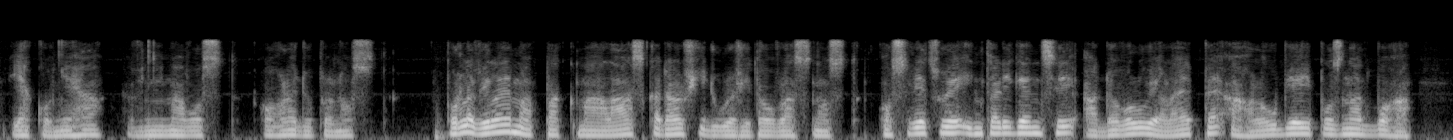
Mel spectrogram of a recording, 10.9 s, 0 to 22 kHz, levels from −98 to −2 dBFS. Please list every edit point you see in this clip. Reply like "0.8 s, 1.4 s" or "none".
3.2 s, 6.5 s

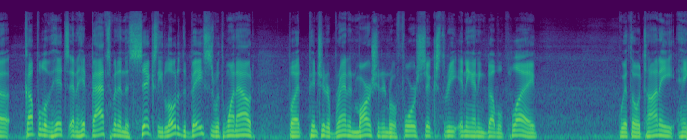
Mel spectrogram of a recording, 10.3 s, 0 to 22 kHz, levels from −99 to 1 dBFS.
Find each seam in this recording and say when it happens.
none

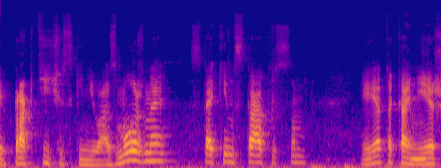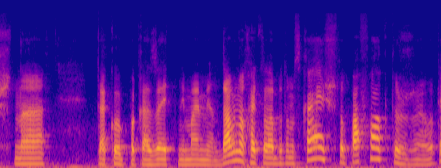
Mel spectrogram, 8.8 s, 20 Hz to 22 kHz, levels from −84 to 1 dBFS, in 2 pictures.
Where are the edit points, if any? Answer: none

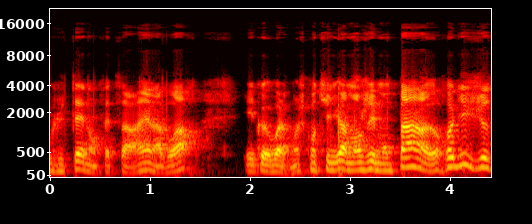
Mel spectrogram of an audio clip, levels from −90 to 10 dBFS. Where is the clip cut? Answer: 2.1 s

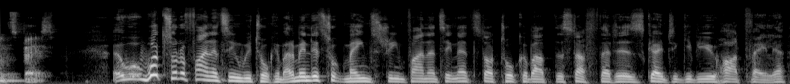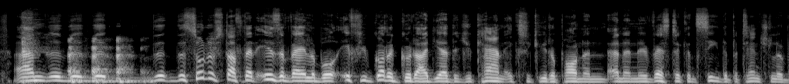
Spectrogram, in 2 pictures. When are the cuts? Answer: 8.0 s, 14.0 s

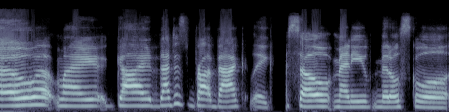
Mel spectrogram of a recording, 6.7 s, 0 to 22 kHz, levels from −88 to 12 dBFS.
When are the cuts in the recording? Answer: 4.2 s, 5.5 s

